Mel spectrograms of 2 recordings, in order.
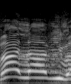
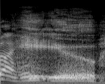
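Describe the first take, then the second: First: High, loud fake-loving greeting; sugary mock affection, pitched up; churchy sweetness. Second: Low, comic growing-resentment aside; put-on loathing, pitched down; mock hidden hatred. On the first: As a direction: gush it with put-on church cheer. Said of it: "We put on that churchy face". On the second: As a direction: drop low under the fake cheer. Hidden hatred under churchy greeting.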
